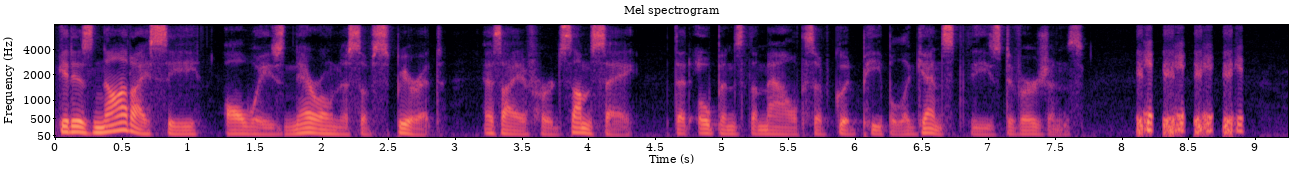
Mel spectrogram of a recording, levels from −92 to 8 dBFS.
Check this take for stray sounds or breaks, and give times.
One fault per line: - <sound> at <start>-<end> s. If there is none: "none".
- laugh at 8.1-8.9 s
